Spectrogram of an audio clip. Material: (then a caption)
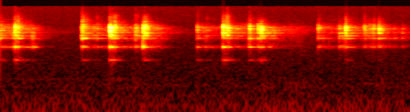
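Glass. Long acrylic nails tap and scratch a large, hollow, ribbed white blown-glass pumpkin with a clear glass stem. Four short bursts of quick, bright clinks sound high-pitched and glassy, with almost no low end. Each tap dies away quickly, with only a faint ring between bursts.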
